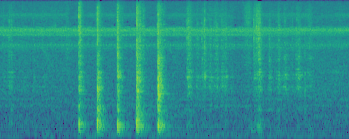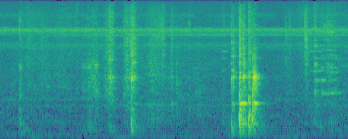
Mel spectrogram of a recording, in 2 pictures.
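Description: A trowel scrapes and taps on brick.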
